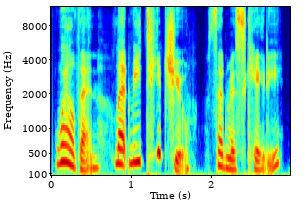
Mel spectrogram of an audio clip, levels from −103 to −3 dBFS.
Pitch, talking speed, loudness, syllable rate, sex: 255 Hz, 180 wpm, -18 LUFS, 4.1 syllables/s, female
